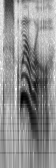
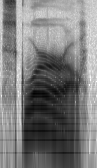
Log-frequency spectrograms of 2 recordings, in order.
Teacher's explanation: British is squirrel, two distinct parts. American, squirrel. One long growling noise.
